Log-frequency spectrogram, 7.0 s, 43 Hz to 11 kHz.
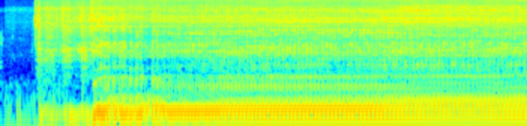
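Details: K24A2-swapped 1987 Acura Integra after new MAP and intake air temperature sensors, and 12 V added to the second cam position sensor: cranks briefly, catches cleanly, steady even idle with no misses or knocks; finally runs normally.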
